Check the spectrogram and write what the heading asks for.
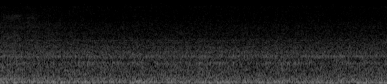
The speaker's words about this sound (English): I don't think there's even any bird song to listen to today. You can probably just hear the fans on my computer.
